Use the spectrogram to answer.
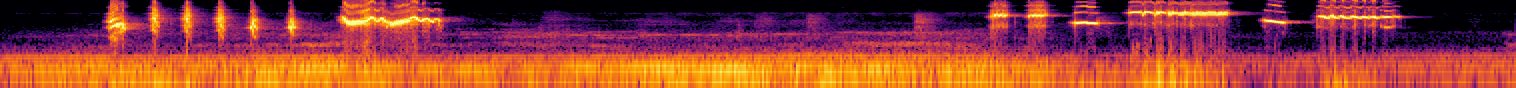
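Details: Kept male Bali orange-headed thrush in Singaraja, Indonesia, with a fast series of sharp ticking notes, a buzzy burst, a quiet gap, then high whistled and harsh phrases in quick succession.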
